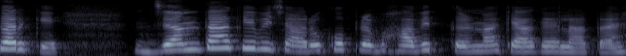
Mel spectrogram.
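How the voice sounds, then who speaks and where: Her voice swinging very widely in pitch, a woman speaks. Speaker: online exam-prep teacher. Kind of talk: online lecture. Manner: conversational.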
